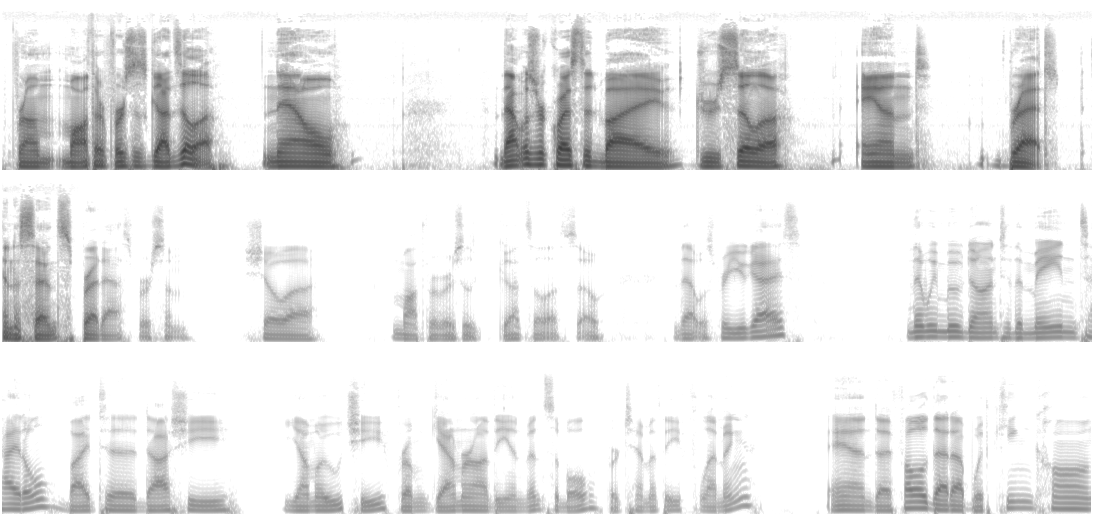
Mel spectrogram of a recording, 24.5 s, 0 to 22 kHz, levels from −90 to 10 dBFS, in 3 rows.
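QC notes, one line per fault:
8.67–9.04 s, zipper noise: the level falls by around 25 dB in discrete 1 dB steps, roughly a hundred per second, with no smoothing between them. Each jump puts a small click in the waveform, so the fade carries an audible ticking, zipping texture.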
